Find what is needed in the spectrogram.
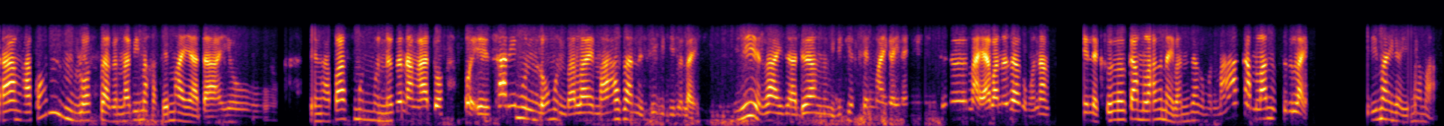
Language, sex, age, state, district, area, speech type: Bodo, female, 45-60, Assam, Udalguri, rural, conversation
